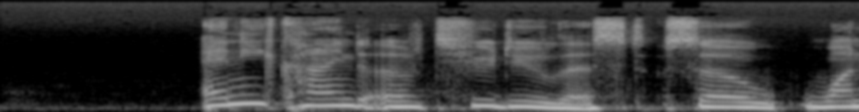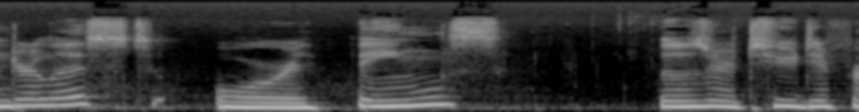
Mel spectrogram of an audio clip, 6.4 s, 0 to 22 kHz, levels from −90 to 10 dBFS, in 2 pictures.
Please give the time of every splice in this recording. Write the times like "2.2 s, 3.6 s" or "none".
none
